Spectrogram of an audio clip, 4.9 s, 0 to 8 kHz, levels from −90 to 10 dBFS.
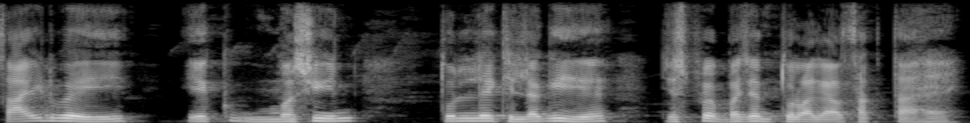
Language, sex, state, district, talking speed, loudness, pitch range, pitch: Hindi, male, Jharkhand, Jamtara, 150 wpm, -18 LUFS, 140-165 Hz, 145 Hz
